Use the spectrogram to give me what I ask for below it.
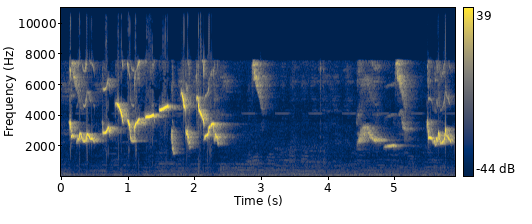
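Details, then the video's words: Oriental magpie-robin singing a gacor master song meant for caged birds: a loud burst of jumbled whistles and slurs, a long quiet gap with a single high note, then a fresh whistled phrase. "MASTERAN KACER GACOR FULL ISIAN JOS"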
